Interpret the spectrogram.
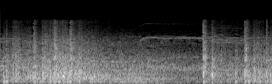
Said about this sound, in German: Zehntausende sind in das Zentrum der Hauptstadt Pristina gekommen. Freude, Lachen, Tränen und ein riesiges Feuerwerk.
